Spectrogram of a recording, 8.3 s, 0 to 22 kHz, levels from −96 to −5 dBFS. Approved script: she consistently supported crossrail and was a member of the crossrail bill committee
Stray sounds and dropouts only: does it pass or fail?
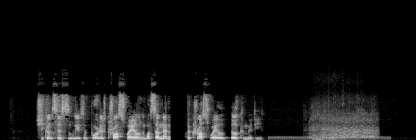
fail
